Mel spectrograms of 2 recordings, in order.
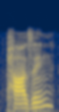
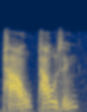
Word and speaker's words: pausing: next is the word pausing uh right here instead of pow ping it's PA only an a sound pausing pausing okay excellent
